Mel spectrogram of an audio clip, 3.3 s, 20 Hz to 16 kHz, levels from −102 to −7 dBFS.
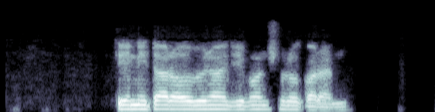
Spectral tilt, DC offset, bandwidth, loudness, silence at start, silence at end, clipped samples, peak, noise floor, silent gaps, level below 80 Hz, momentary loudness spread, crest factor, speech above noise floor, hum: -10 dB/octave; under 0.1%; 4.2 kHz; -15 LUFS; 0.9 s; 0.7 s; under 0.1%; -2 dBFS; -74 dBFS; none; -56 dBFS; 12 LU; 16 dB; 60 dB; none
